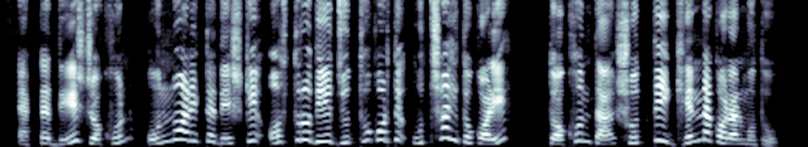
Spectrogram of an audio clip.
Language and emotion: Bengali, angry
